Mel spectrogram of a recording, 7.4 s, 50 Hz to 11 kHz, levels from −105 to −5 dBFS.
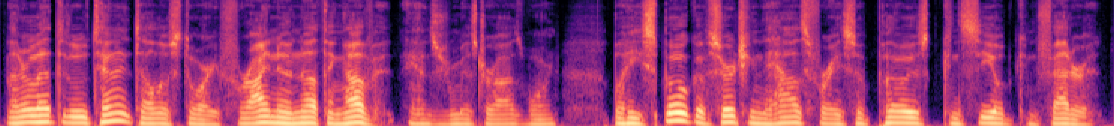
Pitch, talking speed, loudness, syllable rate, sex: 135 Hz, 225 wpm, -16 LUFS, 7.0 syllables/s, male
